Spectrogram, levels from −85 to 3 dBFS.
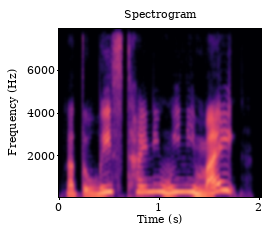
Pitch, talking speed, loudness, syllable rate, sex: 280 Hz, 180 wpm, -18 LUFS, 4.7 syllables/s, female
